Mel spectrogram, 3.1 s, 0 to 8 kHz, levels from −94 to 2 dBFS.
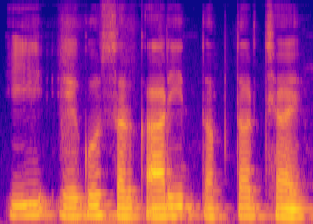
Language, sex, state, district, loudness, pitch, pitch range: Maithili, male, Bihar, Samastipur, -16 LUFS, 120 Hz, 115-130 Hz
